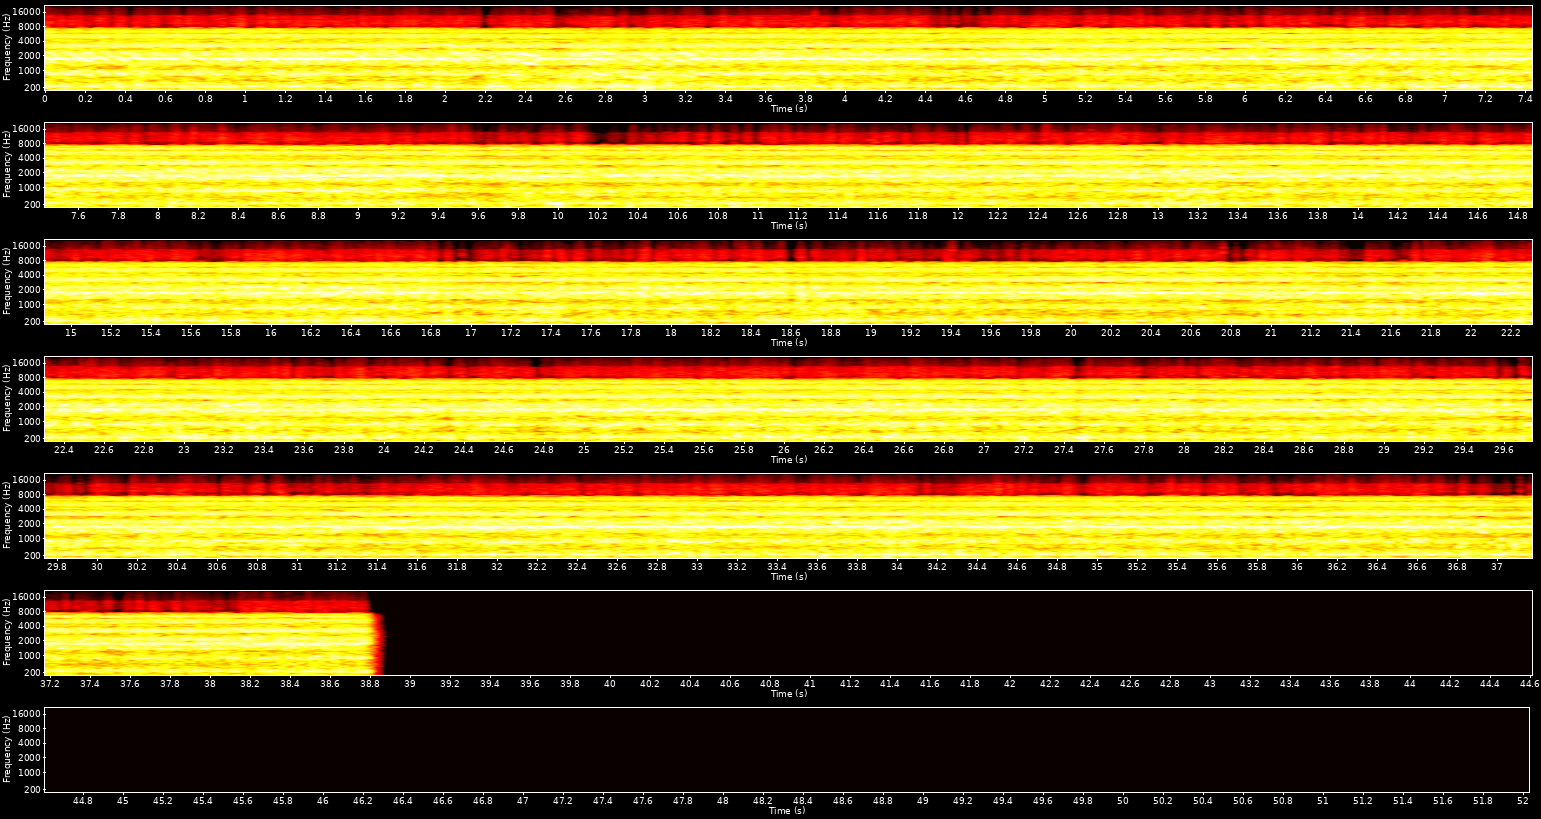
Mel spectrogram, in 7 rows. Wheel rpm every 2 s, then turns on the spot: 220, 220, 230, 230, 220, 230, 230, 230, 220, 230, 220, 230, 230, 240, 230, 220, 220, 230, 230, 100, 0, 0, 0, 0, 0, 0.
none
